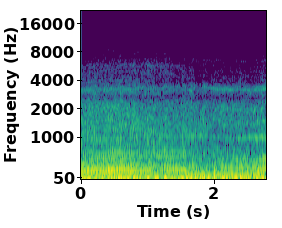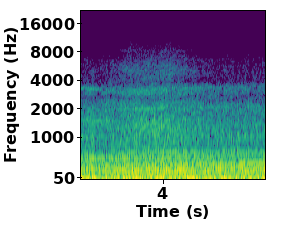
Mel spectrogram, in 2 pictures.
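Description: Sport motorcycle engines and exhaust running at a steady highway cruise, with wind and road noise over them.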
